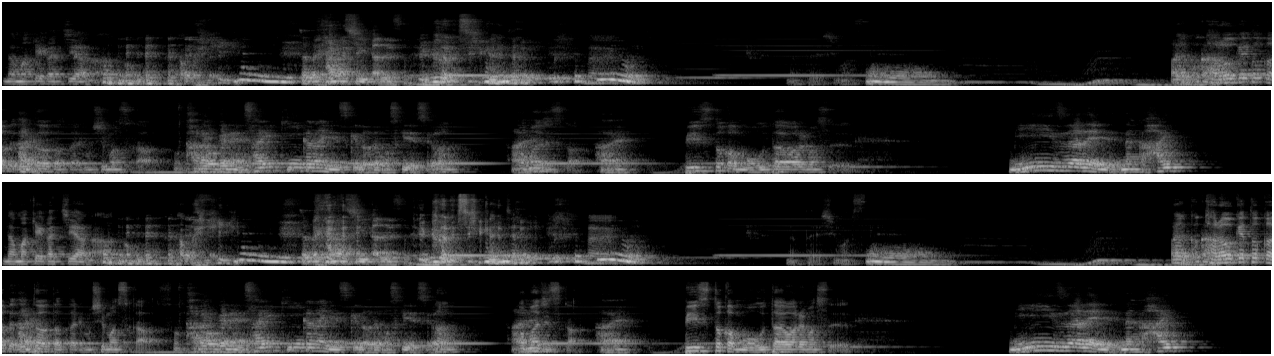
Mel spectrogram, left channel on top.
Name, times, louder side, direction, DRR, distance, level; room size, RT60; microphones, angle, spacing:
voice 1, 0.0-1.4 1.7-2.3 2.8-3.6 4.1-5.0 5.3-5.6 5.9-6.1 7.8-8.5 11.7-14.6 17.0-17.3 17.9-18.4 19.5-21.2, right 3 dB, 65° right, 5 dB, 0.3 m, -31 dB
voice 2, 1.0-2.0 2.3-4.5 4.8-6.5 8.6-9.5 11.7-12.2 12.9-13.1 14.5-17.2 17.8-18.1 18.6-19.0 22.8-24.5, equal, 5° left, -1 dB, 0.4 m, -27 dB
Musical instrument, 4.0-21.6, equal, 50° left, 1.2 m, -40 dB
2.9 x 2.4 x 2.4 m, 0.67 s
head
